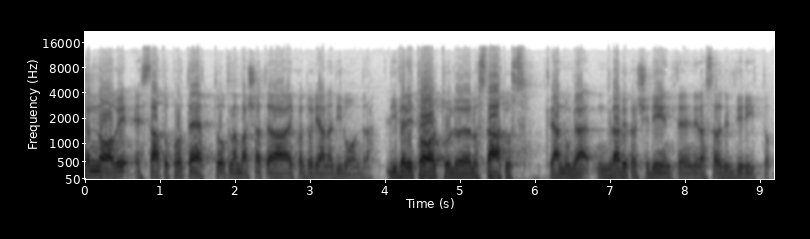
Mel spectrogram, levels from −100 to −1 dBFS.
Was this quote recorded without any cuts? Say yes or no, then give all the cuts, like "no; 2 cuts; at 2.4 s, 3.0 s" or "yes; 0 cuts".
no; 3 cuts; at 1.9 s, 3.9 s, 6.1 s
